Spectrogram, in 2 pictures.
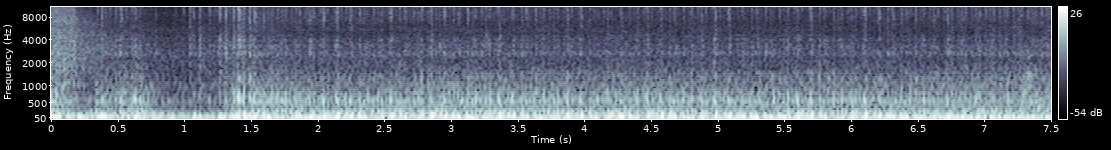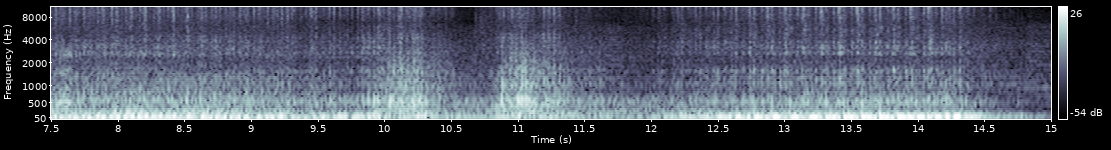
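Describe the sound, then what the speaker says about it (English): A 1975 Dodge Ramcharger's engine runs loud and steady at close range, holding a rough, throaty idle with one brief dip partway through before swelling again in a short rev. "Turn it on. Oh yeah, let's start it up."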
